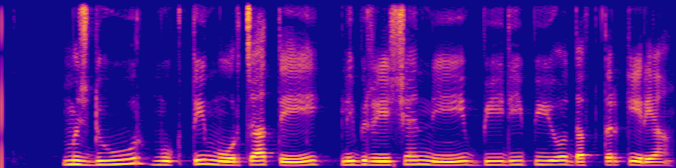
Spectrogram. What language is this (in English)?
Punjabi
